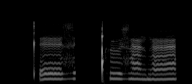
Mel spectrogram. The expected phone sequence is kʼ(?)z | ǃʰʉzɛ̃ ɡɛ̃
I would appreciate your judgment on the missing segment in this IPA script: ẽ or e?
e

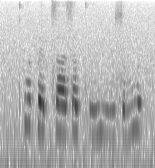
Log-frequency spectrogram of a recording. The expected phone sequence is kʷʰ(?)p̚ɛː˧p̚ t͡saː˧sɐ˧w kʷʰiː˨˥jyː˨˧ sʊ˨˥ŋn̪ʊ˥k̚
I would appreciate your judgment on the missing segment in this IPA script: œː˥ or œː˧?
œː˥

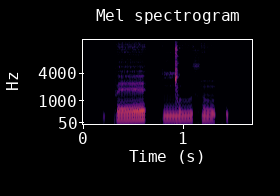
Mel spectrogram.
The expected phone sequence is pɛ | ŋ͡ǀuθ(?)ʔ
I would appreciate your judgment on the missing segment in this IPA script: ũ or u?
ũ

